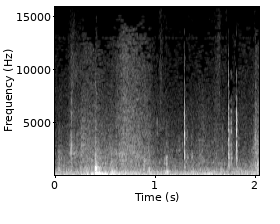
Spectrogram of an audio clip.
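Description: Handheld camera handling noise: a low rumble with a thump about half a second in and a few light clicks near the end as the camera is swung around.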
